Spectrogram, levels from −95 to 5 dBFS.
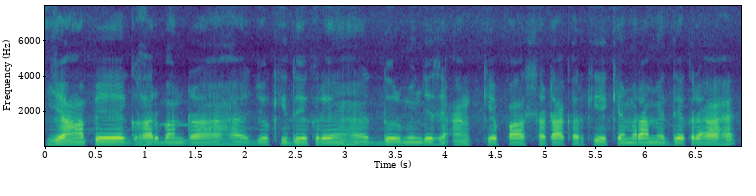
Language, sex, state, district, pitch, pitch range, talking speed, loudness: Maithili, male, Bihar, Supaul, 120 Hz, 120-125 Hz, 200 wpm, -18 LUFS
